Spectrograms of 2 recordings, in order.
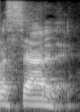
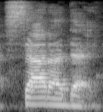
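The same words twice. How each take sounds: First: Said in the usual way. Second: "Saturday" said slowly as "Saddaday", no R sound; Boston-style Saturday. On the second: Shown as a demonstration. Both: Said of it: "There's no R in there".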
